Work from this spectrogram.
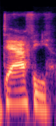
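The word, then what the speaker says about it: Daffue: with how do you spell how do you pronounce D A FFue? MJ Daffy.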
